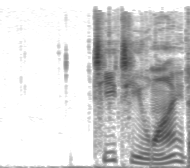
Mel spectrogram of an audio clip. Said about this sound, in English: Just type SSH, your username, I'm MNW, at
